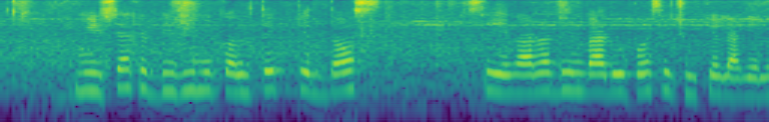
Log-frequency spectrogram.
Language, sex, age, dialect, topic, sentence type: Bhojpuri, female, 18-24, Northern, agriculture, question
